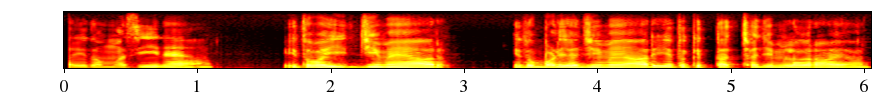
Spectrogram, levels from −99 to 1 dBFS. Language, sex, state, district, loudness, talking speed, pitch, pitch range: Hindi, male, Uttar Pradesh, Jyotiba Phule Nagar, -16 LUFS, 255 wpm, 150 Hz, 135-170 Hz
